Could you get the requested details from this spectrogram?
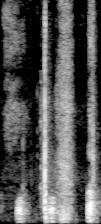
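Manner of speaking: real self-amused chuckle; laughing. Real, not acted. Laughs about dating fifty years ago.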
